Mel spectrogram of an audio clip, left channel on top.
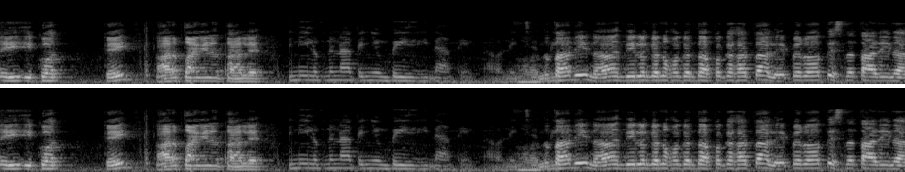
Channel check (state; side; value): identical; both; correlation 1.00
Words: iikot. Okay? Hanap tayo ngayon ng tali. Inilog na natin yung bailey natin. Natali na. Hindi lang ganun kaganda pagkakatali. Pero at least natali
